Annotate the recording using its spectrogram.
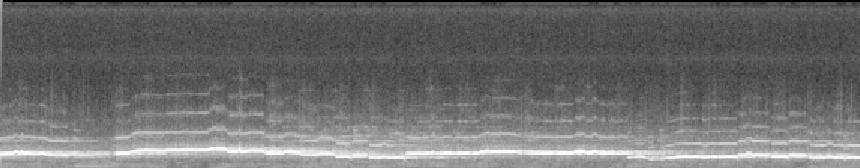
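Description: Background film music: a solo flute plays a slow melody of long held notes that step and slide between pitches, over soft low accompaniment.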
